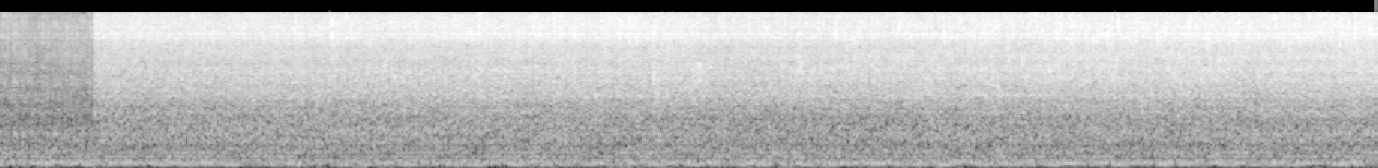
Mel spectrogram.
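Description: Onion-tomato masala frying in melted butter in a frying pan: a steady crackling sizzle and bubbling that brightens about half a second in, with a faint low hum underneath. The masala is being fried down until the fat separates.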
